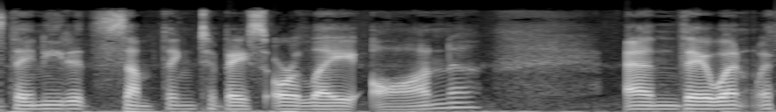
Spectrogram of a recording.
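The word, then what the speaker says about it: Orlais: thing that you're uh orlay oh that's um that's because it's based on French because if o r l a i s in French you just wouldn't pronounce the S at the end there's there's some spelling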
